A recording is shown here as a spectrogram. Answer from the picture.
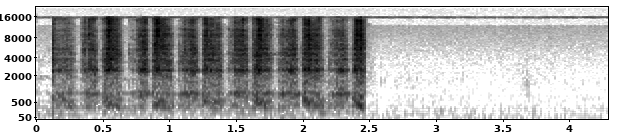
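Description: Hand file rasping back and forth on a cast silver Tuareg cross, in a quick, even run of strokes. It cuts off suddenly about two and a half seconds in, leaving only faint background.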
